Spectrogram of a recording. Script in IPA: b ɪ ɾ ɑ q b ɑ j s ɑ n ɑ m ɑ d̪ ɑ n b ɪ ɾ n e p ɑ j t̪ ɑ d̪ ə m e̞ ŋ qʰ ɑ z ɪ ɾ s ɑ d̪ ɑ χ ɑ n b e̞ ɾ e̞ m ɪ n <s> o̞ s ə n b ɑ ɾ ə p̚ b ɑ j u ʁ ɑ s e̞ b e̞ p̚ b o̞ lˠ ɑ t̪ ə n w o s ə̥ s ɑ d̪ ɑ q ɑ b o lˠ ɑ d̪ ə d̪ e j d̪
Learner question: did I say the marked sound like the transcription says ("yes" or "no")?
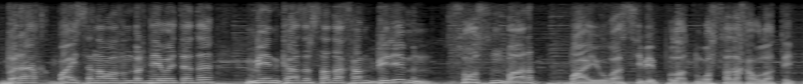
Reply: yes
